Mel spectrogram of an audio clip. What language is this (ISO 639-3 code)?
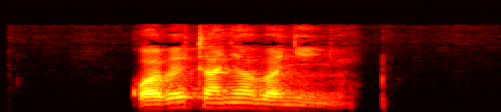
dav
